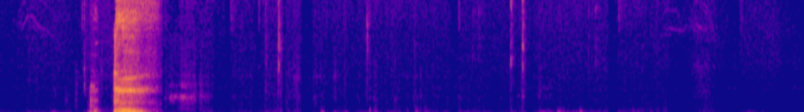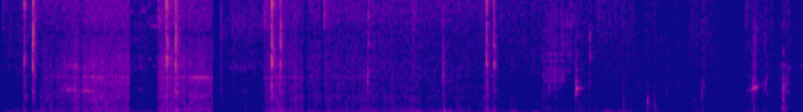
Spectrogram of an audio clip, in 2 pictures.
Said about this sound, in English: Let me get these dice out real quick.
